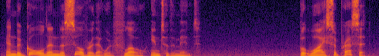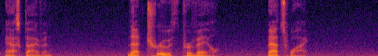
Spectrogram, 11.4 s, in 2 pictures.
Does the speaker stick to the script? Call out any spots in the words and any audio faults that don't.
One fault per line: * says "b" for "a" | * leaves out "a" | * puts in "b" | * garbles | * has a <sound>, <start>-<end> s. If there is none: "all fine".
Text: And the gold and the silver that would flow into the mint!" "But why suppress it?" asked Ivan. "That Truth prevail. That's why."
all fine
